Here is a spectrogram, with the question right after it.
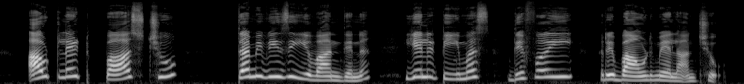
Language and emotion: Kashmiri, neutral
